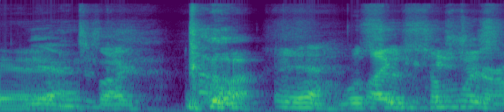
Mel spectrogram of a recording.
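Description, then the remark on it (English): A voice mimics a muffled cough into a hand, a short burst followed by a gruff throat-clearing rasp, amid ongoing talk. “He was coughing, and he always coughs just right, like, through his hand.”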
